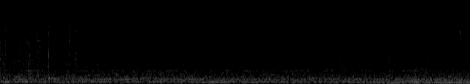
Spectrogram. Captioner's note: bag crinkling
